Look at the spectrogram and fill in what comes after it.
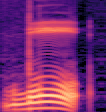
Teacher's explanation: Contohnya huruf bod. Huruf bod itu huruf tebal. Ketika dia berharokat fathah, maka dibacanya vokalnya vokal O. Bo. Gitu.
